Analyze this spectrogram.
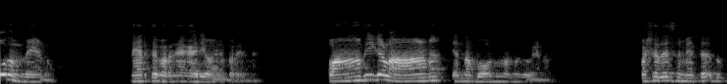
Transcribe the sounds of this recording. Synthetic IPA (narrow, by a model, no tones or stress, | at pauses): ðɐmʋe̞ːɳɐm | ne̞ːɾɐt̪ːe̞pɐrɐɲːaːkaːɾjɐmaːjampɐrɐ̰junːɐ | paːðiɣɐɭaːɳɨe̞nːɐbo̞ːd̪ɐmnɐmukːɨʋe̞ːɳɐm | pɐkʂe̞ːɐðe̞ːs̬ɐmɐjɐt̪ːɨɐðɨ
